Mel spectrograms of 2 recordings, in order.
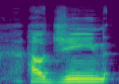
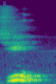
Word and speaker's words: Jin: I just love how Gene is able to just like Jin. pick apart Mugen. no, it's pronounced He's not Jin. French. Get out of here. Wait, what? It's Jin.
